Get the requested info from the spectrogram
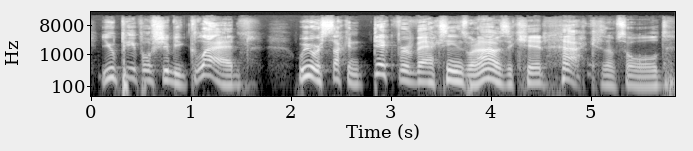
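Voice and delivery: low, put-on voice. Doing a joking impression: Joe Biden impression. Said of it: "All right, Biden".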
